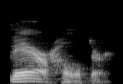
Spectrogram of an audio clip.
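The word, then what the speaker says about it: Berhalter: way we're pronouncing uh burhalder um i really do prefer tactical's pronunciation of bear holder because that is how it would be pronounced if he were like still german which is that's like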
